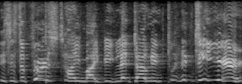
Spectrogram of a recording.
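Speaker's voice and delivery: high, tearful speech while crying. A woman let down when a promised guest never came to open the flower festival, crying while talking. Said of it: "Mrs. Field, you're crying".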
